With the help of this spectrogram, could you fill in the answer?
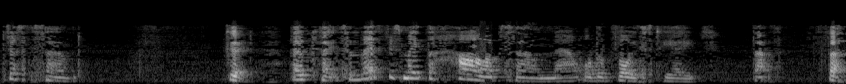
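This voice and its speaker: A woman's voice: fairly low pitch, slow, pushed and bright. A woman teaching a one-to-one pronunciation lesson, giving instructions, demonstrating sounds and prompting with questions. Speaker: elocution teacher. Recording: echoey room with faint background noise.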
